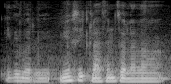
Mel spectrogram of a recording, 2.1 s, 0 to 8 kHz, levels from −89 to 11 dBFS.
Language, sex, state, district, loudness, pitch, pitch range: Tamil, male, Tamil Nadu, Kanyakumari, -15 LUFS, 105 Hz, 100-115 Hz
